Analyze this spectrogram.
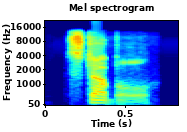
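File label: "stubble", British English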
